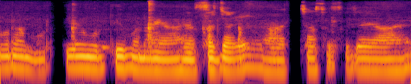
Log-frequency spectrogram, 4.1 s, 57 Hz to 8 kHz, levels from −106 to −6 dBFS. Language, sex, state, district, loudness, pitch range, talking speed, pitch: Hindi, male, Jharkhand, Sahebganj, -26 LUFS, 125-145 Hz, 175 wpm, 130 Hz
